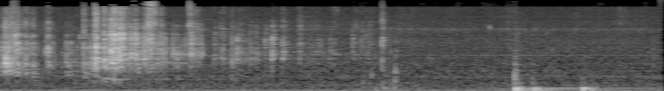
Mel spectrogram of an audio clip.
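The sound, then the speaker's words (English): A metal water bottle clunks twice on a particle board desk, two low hollow thuds about a third of a second apart, preceded by some light metallic clinking and rustling. “It's metal water bottle on a particle board desk, so it does make a little sound every time.”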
